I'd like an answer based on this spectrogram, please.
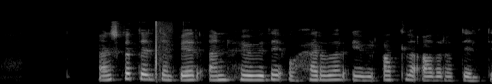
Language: Icelandic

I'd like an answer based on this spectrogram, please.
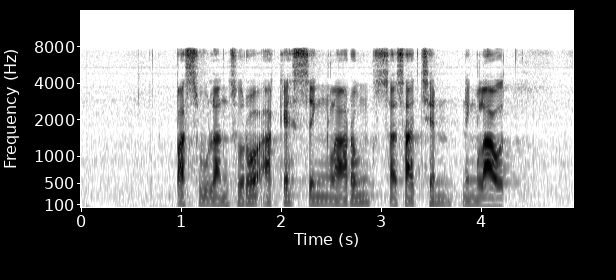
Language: Javanese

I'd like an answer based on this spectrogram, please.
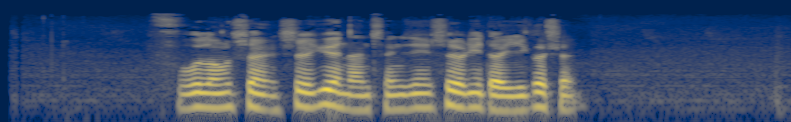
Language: Chinese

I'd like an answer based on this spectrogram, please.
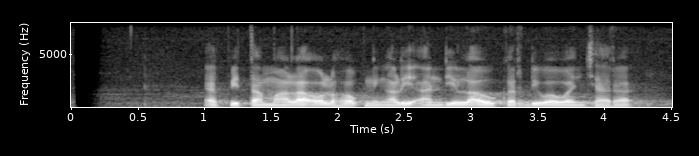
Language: Sundanese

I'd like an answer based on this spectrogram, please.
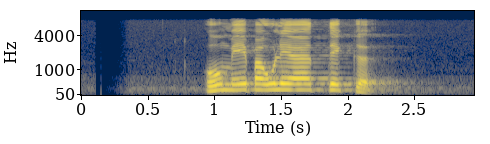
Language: Sinhala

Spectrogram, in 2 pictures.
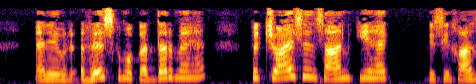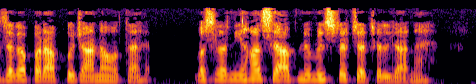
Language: Urdu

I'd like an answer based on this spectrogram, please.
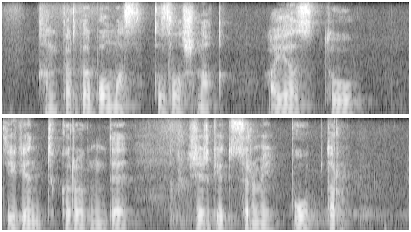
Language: Kazakh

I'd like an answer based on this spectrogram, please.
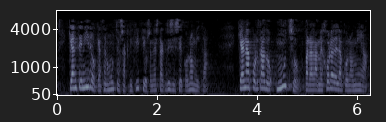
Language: Spanish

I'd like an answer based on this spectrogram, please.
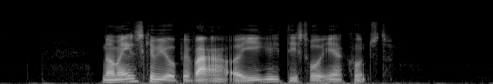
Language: Danish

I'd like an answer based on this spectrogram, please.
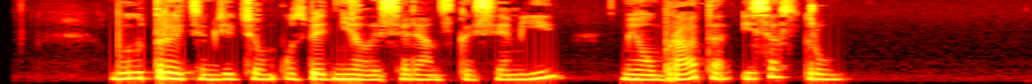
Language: Belarusian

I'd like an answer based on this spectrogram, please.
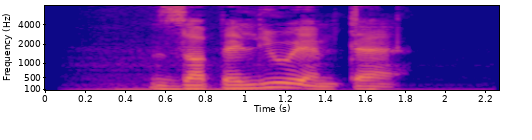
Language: Slovenian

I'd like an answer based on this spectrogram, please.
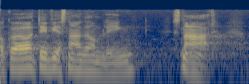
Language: Danish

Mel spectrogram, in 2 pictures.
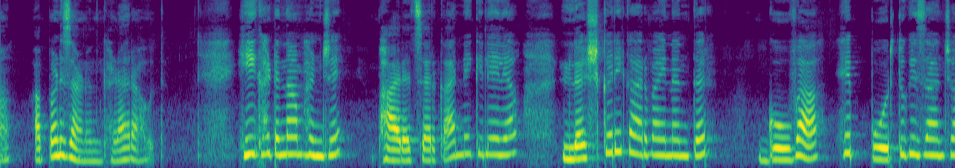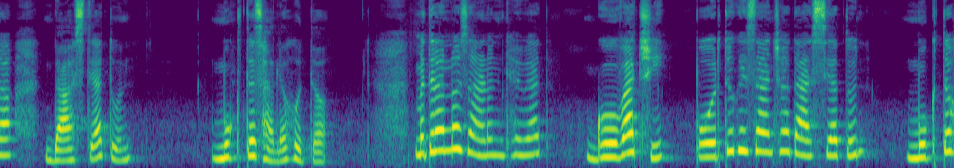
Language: Marathi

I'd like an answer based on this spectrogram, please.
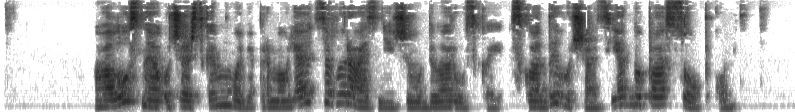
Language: Belarusian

